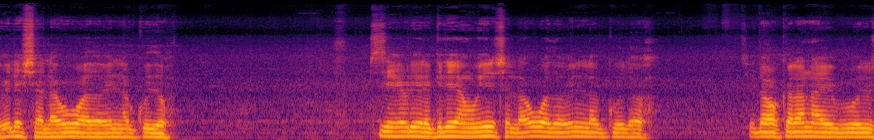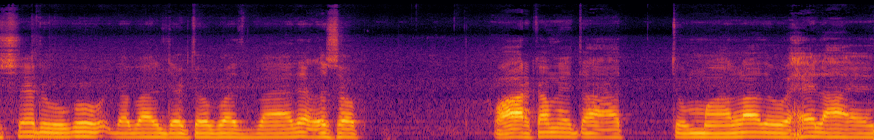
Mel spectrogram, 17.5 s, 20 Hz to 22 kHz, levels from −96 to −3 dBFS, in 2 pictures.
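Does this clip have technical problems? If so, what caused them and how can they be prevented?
No, nothing stood out as a technical problem on listening to this speech clip.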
